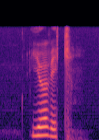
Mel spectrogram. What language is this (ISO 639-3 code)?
nor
